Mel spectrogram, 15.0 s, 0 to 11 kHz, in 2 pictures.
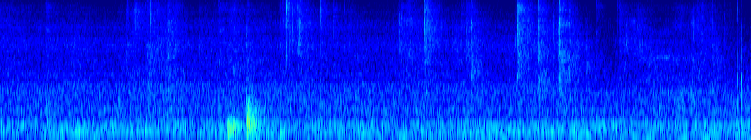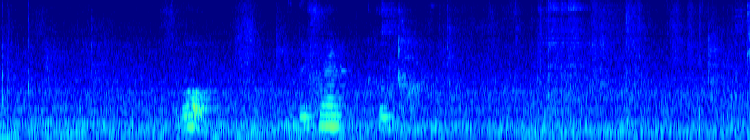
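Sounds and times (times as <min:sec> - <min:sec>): foil wrapper crinkling: 0:02.7 - 0:07.8.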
